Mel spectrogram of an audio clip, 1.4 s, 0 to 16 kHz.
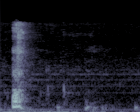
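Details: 6-year-old boy forcefully pushing air out on almost every exhalation, even asleep; parent suspects a nervous tic, OCD, Tourette's or PANDAS. One abrupt, forceful puff of breath, then quiet breathing.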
